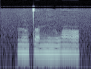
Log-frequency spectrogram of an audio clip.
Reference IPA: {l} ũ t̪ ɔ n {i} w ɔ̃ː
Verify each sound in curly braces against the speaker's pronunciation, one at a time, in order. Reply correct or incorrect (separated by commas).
correct, incorrect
